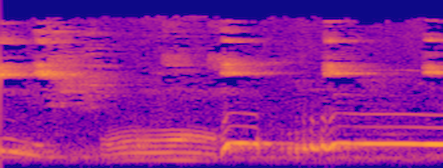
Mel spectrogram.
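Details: Collared dove, puter pelung style, in its crying call: a soft sliding note and a quavering phrase, followed by a steady sustained low coo, with repeated faint high chirps in the background.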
